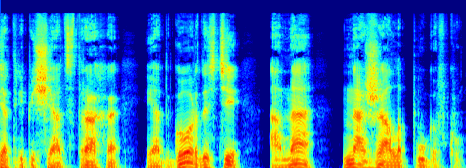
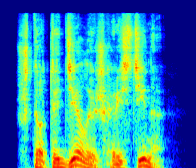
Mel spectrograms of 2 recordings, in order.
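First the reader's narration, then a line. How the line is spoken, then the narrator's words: Exclamation. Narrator (Russian): воскликнул барон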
